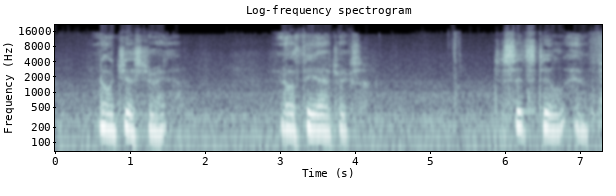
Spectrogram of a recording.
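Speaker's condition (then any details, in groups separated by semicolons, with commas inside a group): Parkinson's disease; lost voice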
